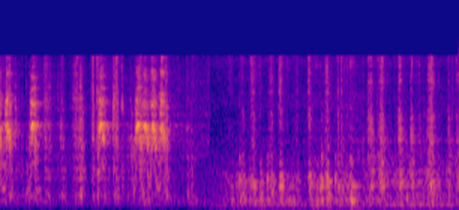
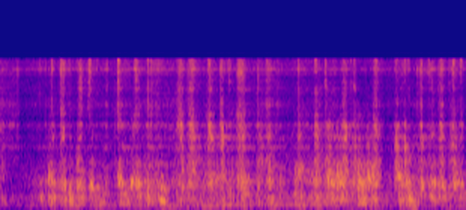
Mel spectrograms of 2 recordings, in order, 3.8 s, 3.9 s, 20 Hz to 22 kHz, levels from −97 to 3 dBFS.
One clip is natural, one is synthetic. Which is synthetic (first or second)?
second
